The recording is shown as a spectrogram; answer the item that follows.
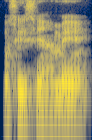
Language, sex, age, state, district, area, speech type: Hindi, male, 30-45, Madhya Pradesh, Ujjain, rural, spontaneous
